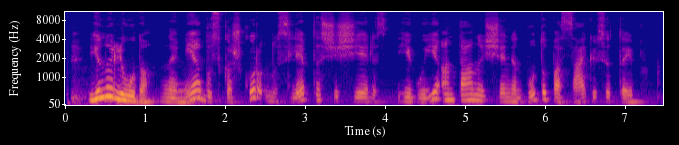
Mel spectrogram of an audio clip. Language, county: Lithuanian, Telšiai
